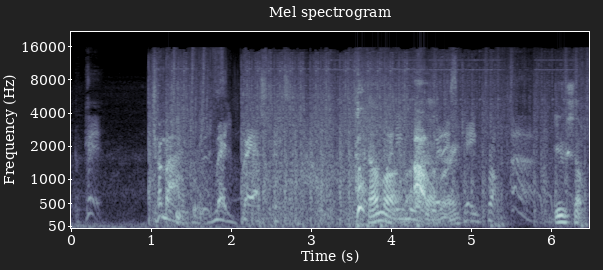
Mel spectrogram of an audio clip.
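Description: A man shouts aggressively, heard close by.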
